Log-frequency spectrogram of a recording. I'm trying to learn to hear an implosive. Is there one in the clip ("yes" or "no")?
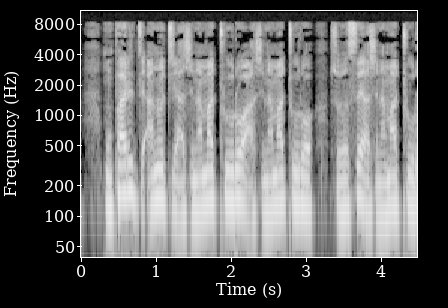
no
